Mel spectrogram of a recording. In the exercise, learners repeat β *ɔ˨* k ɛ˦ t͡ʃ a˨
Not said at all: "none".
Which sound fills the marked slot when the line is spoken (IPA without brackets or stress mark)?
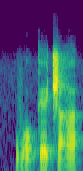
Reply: ɔ˨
